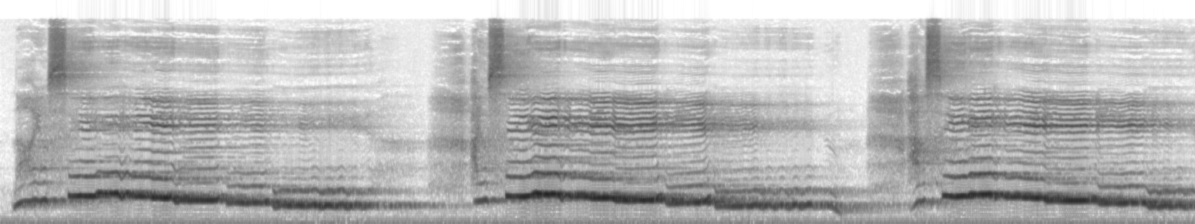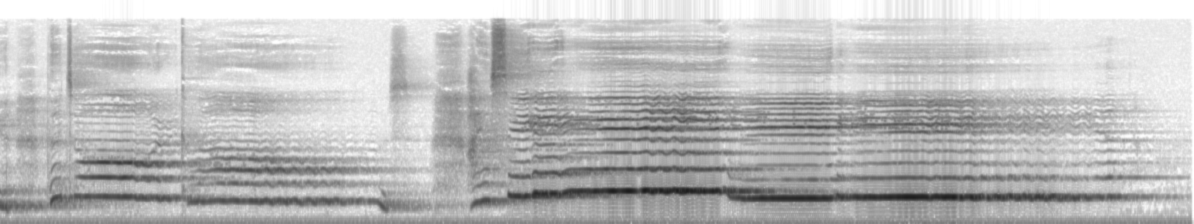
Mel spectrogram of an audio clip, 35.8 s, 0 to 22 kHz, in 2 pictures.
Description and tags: Female vocal (test)
Short recording of me, singing a line while I test out Ardour and play around with the (terrible) built-in effects on my Edirol UA4FX.
Mic used: C3 Behringer
Program: Ardour (Linux)
Interface: Edirol UA4FX
reverb-madness, whimsical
